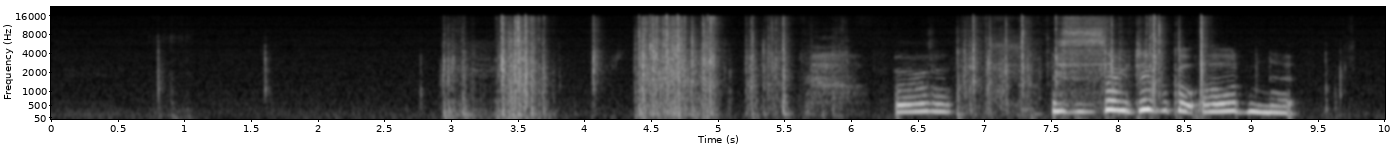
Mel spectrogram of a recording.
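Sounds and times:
plastic bag crinkling: 0:02.9 - 0:05.8, 0:06.7 - 0:08.9.

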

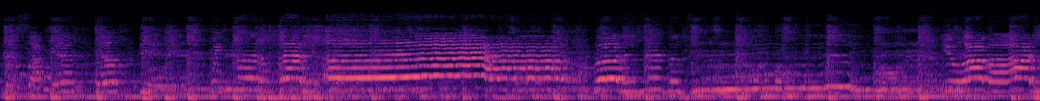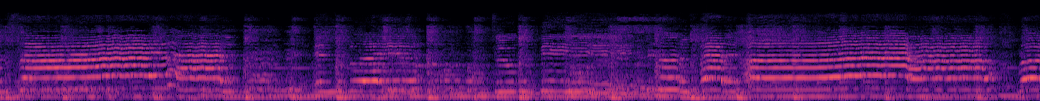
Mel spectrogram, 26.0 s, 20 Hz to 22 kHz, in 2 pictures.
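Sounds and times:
girl singing pop song: 0:00.0 - 0:26.0
instrumental accompaniment: 0:00.0 - 0:26.0.

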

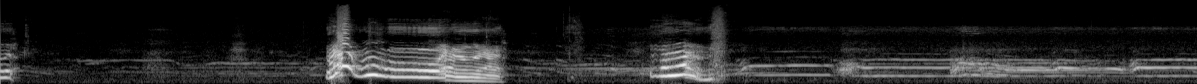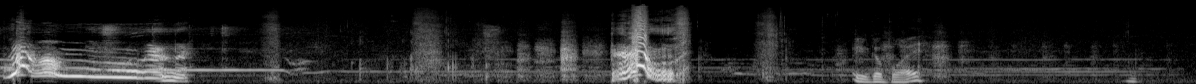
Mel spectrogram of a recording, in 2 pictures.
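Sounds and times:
dog howling: 0:00.0 - 0:23.8.

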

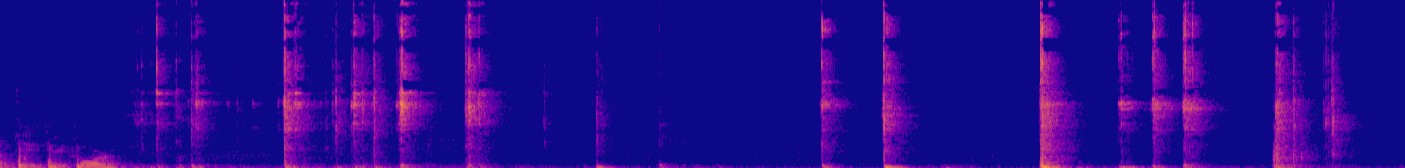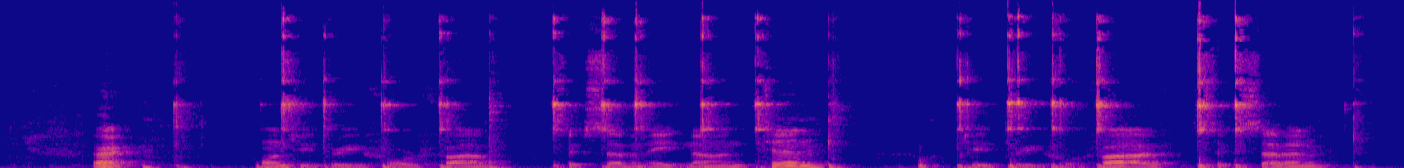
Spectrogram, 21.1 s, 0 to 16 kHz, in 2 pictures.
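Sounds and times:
casino chips clicking together: 0:01.0 - 0:03.8.

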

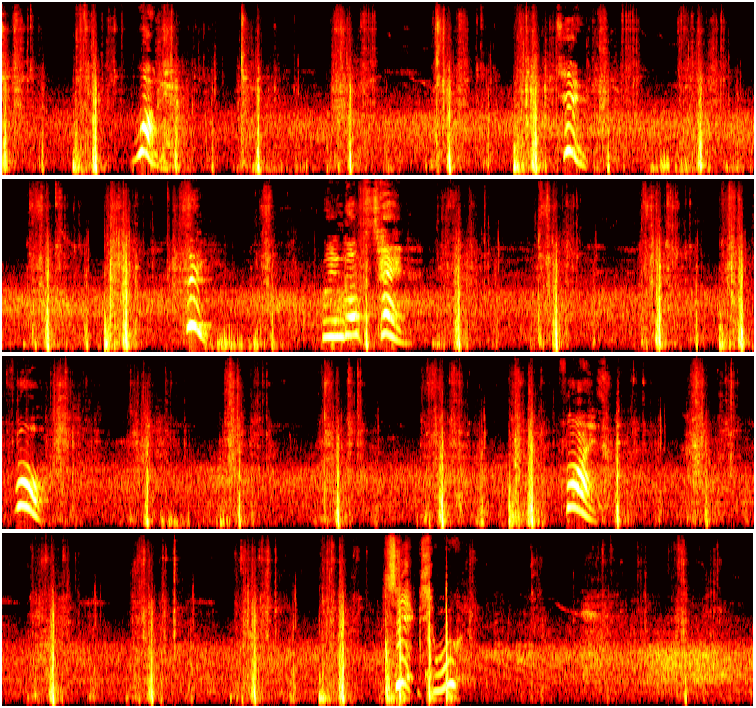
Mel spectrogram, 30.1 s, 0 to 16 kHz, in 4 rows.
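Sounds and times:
footsteps and landing thumps: 0:00.0 - 0:29.8
person shouting: 0:09.3 - 0:09.7.

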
